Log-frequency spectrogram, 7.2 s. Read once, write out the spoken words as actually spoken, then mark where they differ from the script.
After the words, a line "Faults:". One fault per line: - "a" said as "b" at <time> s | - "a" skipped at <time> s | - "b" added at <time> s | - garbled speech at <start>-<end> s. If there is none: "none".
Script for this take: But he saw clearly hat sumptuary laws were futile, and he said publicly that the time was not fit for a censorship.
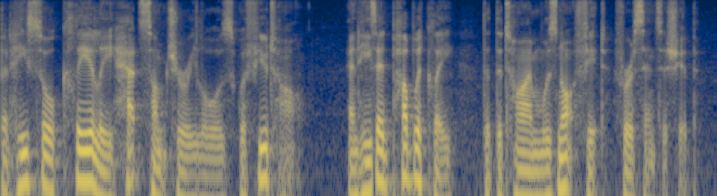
But he saw clearly hat sumptuary laws were futile, and he said publicly that the time was not fit for a censorship.
Faults:
none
